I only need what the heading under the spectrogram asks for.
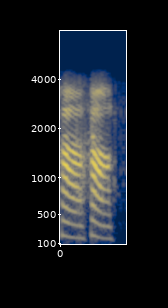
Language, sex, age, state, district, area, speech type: Sindhi, female, 45-60, Uttar Pradesh, Lucknow, urban, conversation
